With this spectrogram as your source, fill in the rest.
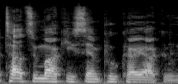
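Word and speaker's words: Tatsumaki Senpukyaku: dragon punch and a tatsumaki senpukayaku yes that's how you say the word even though that's not how they say it you know it's tatsumaki right even though that's not what they say in the game that's the words at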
